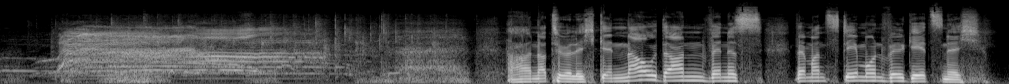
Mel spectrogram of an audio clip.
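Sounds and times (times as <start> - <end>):
scattered shouts: 0.0 - 3.5
audience screaming on request: 0.0 - 4.4
speech: 5.1 - 10.0.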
